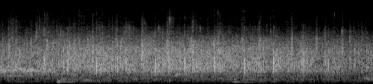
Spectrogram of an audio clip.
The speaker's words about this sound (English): Well, before we get into No Man's Land and Waiting for Godot, we wanted to find out how many people in the room have seen the productions already. Raise your hands. Clap. Well, a lot of you have.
